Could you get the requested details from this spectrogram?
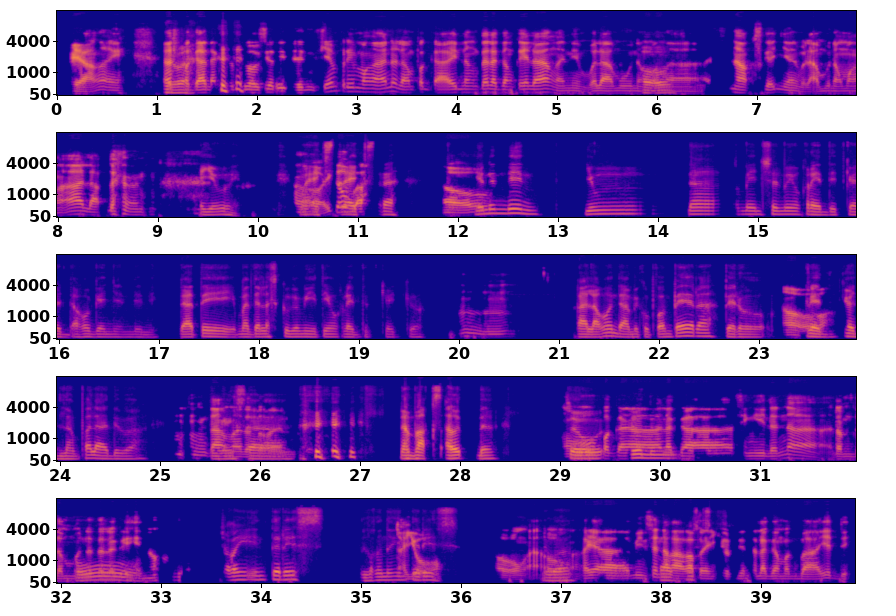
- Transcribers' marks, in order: static; mechanical hum; chuckle; tapping; wind; laughing while speaking: "gano'n"; distorted speech; chuckle; sniff; other background noise
- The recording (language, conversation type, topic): Filipino, unstructured, Ano ang simpleng paraan na ginagawa mo para makatipid buwan-buwan?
